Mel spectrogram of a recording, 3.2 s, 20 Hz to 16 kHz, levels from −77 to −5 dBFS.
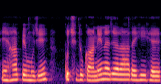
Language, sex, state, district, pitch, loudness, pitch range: Hindi, female, Chandigarh, Chandigarh, 215 Hz, -16 LUFS, 200-225 Hz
